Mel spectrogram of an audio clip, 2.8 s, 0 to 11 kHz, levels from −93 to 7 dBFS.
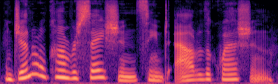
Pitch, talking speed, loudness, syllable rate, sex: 220 Hz, 170 wpm, -18 LUFS, 5.7 syllables/s, female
